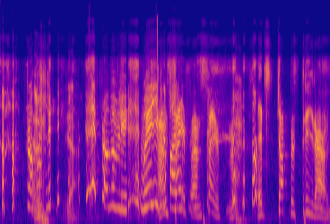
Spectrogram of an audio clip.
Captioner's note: laughs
